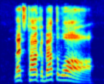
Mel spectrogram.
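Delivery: put-on old-time radio announcer voice. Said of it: "broadcasting from the nineteen forties".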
